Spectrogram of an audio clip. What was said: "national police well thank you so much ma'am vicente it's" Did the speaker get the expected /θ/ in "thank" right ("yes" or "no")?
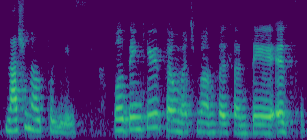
no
